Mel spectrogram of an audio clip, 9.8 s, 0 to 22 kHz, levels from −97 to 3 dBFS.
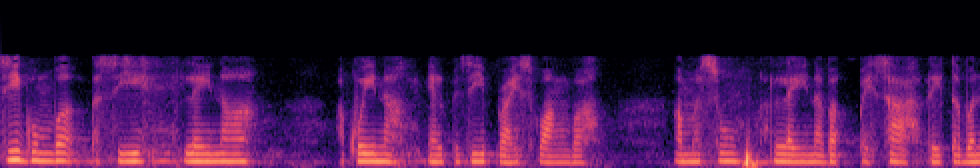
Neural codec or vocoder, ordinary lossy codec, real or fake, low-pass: codec, 24 kHz, 0.9 kbps, WavTokenizer, medium speech release version 2; none; fake; 5.4 kHz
